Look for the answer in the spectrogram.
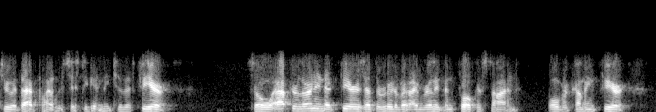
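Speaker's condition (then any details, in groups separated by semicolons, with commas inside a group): Parkinson's disease; most symptoms persist, shuffling walk, freezing about 2 years, no medication, healing mantra, daily walks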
